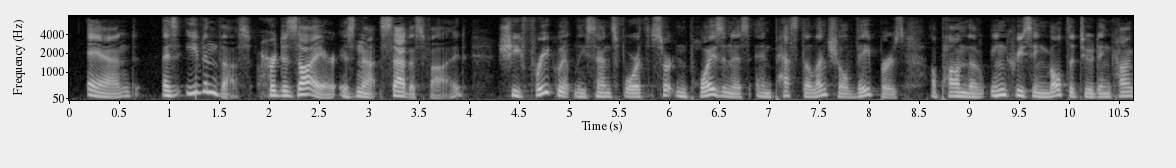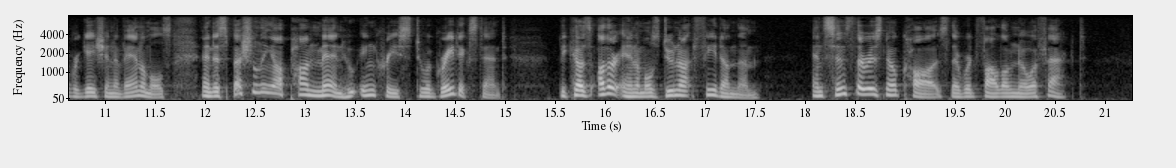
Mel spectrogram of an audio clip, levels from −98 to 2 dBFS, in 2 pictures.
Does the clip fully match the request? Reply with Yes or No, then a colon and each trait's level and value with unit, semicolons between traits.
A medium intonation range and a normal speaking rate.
No: wide, 6.1 semitones; average, 155 wpm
